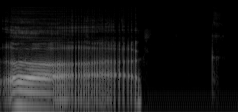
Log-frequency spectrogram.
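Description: A man's long drawn-out hesitation sound, a held 'eh-h' vowel at a steady pitch, lasting about a second and a half before it stops.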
